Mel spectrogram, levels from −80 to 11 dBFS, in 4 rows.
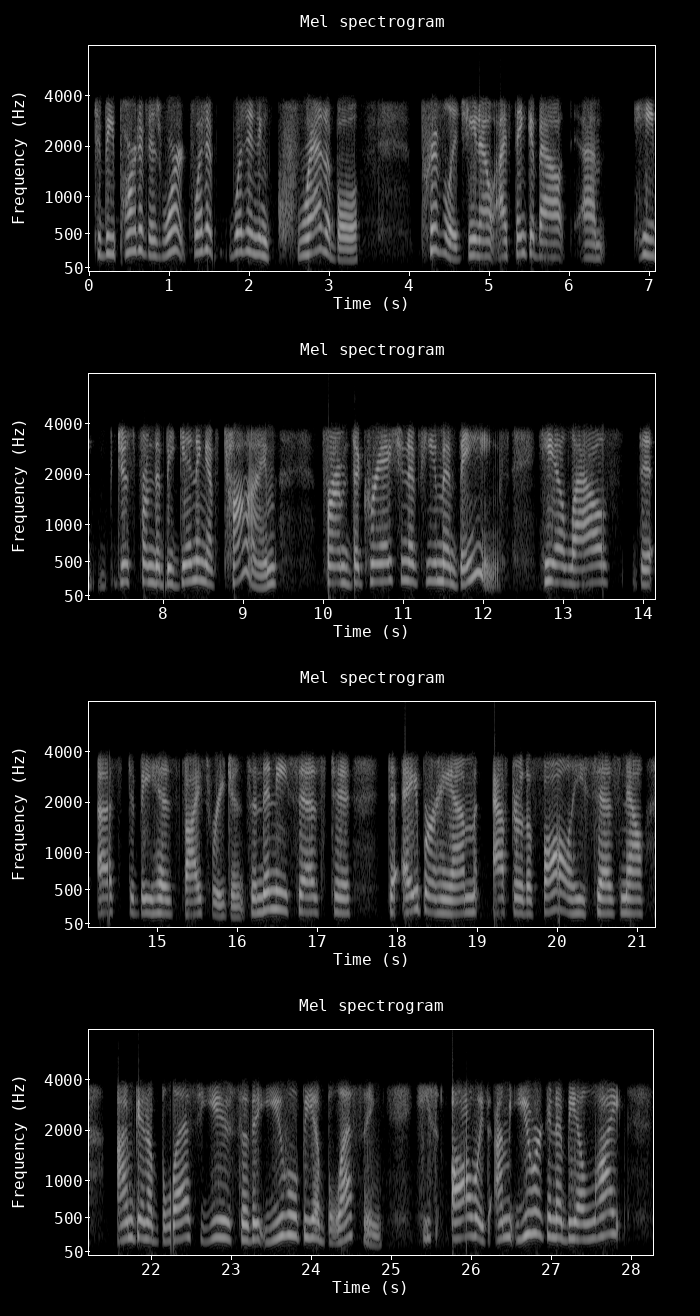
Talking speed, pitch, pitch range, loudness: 160 wpm, 220 Hz, 195-240 Hz, -28 LUFS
